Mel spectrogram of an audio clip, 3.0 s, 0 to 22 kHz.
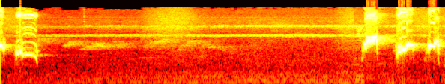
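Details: A red-whiskered bulbul's 2021 morning training song: a brief chirp opens, then quiet with a soft hum, and a quick phrase of three or four loud, bright falling notes closes.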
